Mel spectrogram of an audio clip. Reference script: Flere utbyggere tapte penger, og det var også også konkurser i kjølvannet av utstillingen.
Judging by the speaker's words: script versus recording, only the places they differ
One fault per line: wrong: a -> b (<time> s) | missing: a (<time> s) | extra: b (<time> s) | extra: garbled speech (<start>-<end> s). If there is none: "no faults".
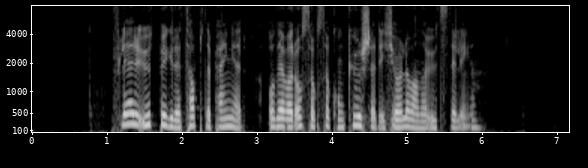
no faults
